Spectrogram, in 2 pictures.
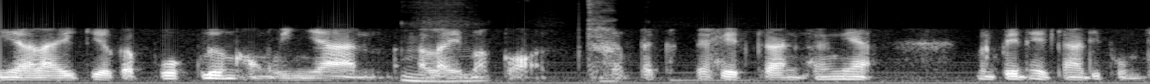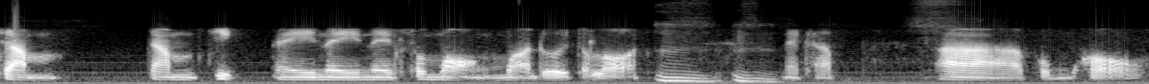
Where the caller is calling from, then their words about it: Suphan Buri, Thailand; ตอนนี้อยู่ที่บ้านครับที่สุพรรณบุรี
